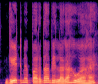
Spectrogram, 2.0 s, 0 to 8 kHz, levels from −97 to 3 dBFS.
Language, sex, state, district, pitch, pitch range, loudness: Hindi, male, Jharkhand, Ranchi, 150 Hz, 140-170 Hz, -15 LUFS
